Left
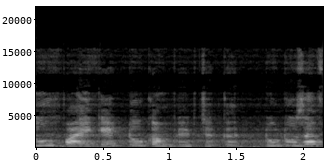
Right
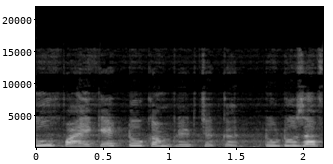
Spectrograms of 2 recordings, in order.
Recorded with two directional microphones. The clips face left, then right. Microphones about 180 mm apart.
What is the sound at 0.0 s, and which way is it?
A woman's voice, 65° right (ahead or behind).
